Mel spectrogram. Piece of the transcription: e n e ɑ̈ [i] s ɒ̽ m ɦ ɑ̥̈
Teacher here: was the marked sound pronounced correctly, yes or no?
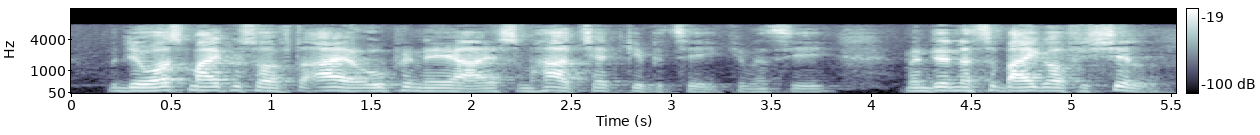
no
